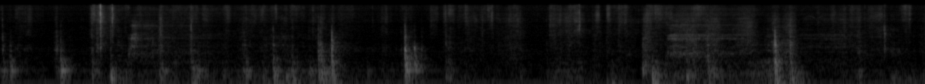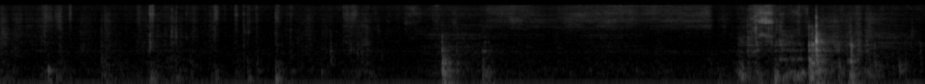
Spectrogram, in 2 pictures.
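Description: Wood knocks softly against a tabletop.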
